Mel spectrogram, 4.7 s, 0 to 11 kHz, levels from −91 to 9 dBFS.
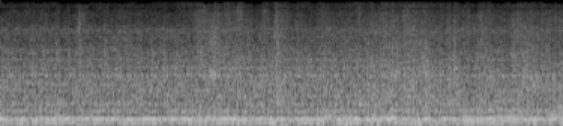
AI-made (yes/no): yes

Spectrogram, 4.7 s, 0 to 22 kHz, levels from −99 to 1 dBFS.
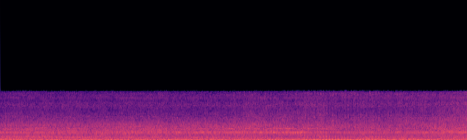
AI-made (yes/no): no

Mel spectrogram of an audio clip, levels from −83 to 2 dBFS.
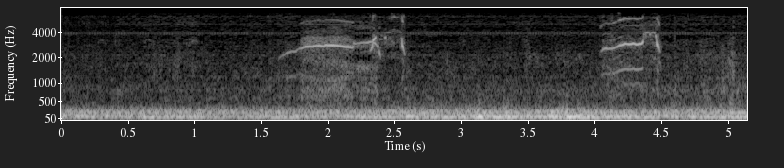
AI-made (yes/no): no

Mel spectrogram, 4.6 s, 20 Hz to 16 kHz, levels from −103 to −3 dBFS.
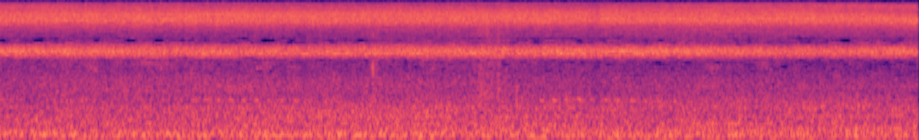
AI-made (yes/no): yes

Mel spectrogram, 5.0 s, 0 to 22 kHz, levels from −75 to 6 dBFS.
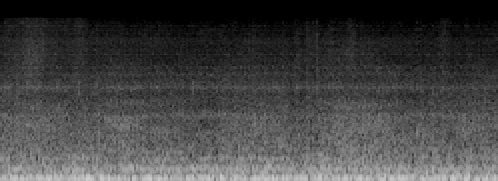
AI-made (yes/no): yes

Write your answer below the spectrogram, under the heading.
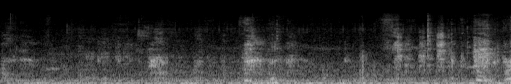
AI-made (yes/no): no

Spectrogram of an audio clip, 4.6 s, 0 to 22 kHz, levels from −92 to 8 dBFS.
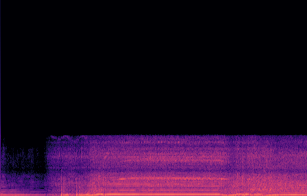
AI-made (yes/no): no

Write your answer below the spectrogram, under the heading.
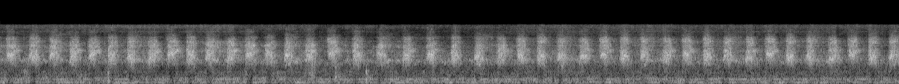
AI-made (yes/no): yes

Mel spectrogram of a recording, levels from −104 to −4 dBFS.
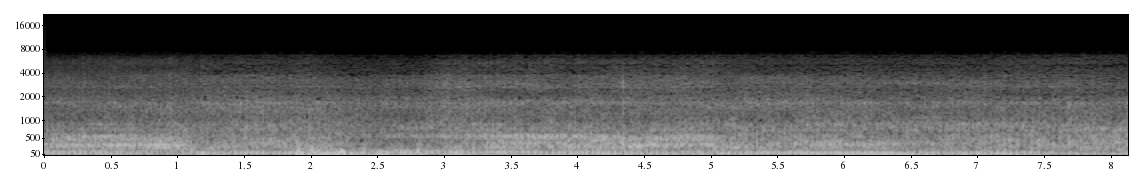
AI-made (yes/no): yes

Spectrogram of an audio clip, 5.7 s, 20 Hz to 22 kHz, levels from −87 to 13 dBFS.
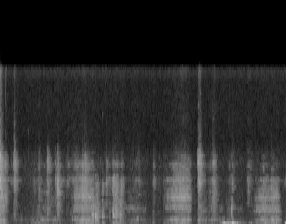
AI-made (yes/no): no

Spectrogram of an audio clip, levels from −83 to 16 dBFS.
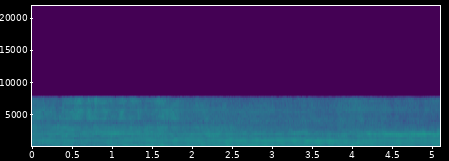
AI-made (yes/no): yes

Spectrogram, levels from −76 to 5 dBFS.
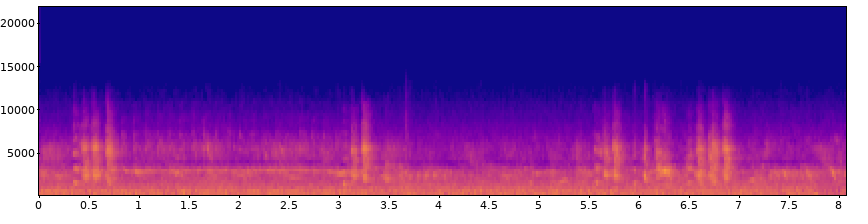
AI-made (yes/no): yes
